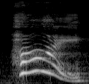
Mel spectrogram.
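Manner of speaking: high bright call of hi; a boy calling across the room. A narrator's reading. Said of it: "he called out".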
